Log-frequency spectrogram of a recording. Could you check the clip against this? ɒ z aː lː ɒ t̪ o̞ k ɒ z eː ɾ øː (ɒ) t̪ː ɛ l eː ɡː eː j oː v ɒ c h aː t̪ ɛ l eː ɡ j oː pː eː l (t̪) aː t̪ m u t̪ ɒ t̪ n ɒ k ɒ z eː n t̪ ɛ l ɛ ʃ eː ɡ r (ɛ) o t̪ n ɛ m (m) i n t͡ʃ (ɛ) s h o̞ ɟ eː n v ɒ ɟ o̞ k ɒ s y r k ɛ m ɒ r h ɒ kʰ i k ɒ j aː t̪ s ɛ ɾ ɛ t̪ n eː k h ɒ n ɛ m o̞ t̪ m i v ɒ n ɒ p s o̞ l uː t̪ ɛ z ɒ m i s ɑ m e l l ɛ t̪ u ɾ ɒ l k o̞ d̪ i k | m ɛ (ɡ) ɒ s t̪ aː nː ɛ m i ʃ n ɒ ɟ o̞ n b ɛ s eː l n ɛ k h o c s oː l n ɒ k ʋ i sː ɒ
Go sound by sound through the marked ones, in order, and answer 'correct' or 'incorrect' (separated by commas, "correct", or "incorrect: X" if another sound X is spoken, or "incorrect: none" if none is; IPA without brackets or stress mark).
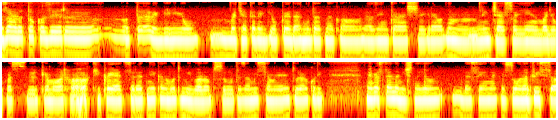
incorrect: o, incorrect: d̪, correct, incorrect: n, correct, correct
